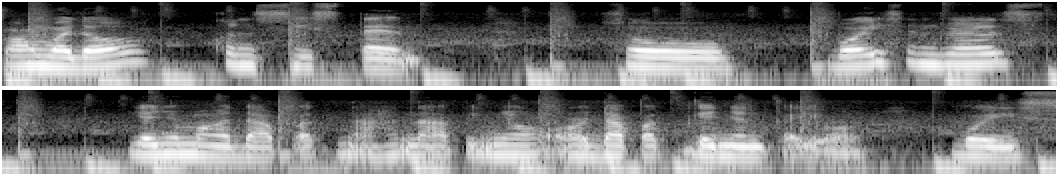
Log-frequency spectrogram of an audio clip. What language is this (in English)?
Filipino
